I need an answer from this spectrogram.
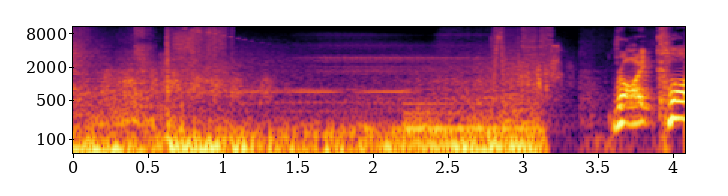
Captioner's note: electric buzzing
